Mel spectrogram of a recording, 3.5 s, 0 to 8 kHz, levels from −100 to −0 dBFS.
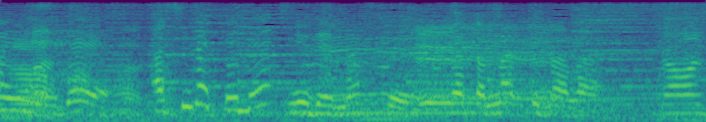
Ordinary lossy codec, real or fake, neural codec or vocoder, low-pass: none; real; none; 7.2 kHz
